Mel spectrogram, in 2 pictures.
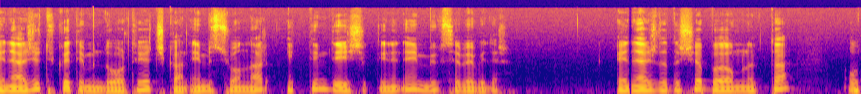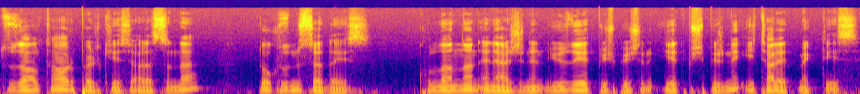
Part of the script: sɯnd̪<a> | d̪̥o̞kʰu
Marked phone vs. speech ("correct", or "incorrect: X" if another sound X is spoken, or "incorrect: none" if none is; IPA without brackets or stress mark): correct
